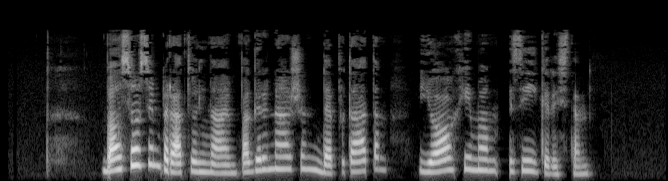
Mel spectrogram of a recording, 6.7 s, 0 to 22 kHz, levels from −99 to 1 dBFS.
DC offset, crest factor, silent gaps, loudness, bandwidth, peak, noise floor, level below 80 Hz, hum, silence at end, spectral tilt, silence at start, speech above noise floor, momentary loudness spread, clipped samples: under 0.1%; 22 dB; none; -23 LUFS; 11.5 kHz; -2 dBFS; -74 dBFS; -78 dBFS; none; 0.8 s; -5 dB/octave; 1 s; 52 dB; 13 LU; under 0.1%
